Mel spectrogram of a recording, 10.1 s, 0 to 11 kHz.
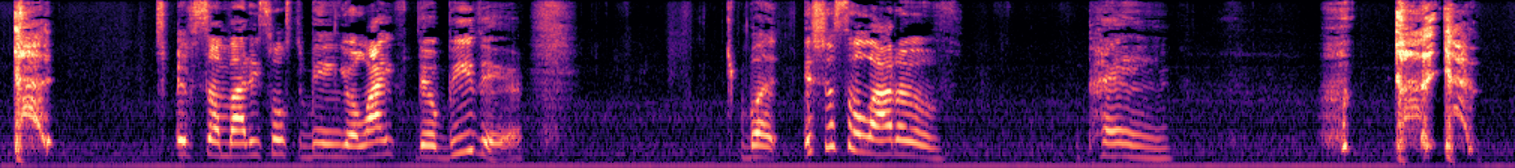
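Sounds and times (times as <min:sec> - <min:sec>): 
person coughing: 0:00.1 - 0:00.4, 0:08.9 - 0:09.9
speech: 0:01.1 - 0:03.8, 0:04.9 - 0:06.4, 0:07.3 - 0:07.9, 0:08.8 - 0:09.9.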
